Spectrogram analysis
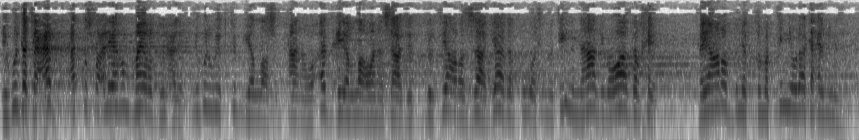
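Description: A high, bright-voiced man preaches at a brisk clip, telling stories and giving the people in them their own quoted words. His voice rings through a large hall with a long tail of reverb, and the recording sounds dull and lo-fi. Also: fairly even intonation. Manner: emotional, retells stories with quoted dialogue. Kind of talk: sermon storytelling.

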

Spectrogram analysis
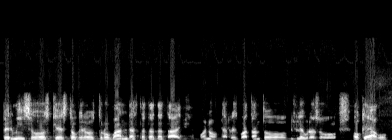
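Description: A man's voice: mid-range voice, level tone, brisk, dry recording, lo-fi sound. A middle-aged man from Mexico, a festival organizer, chatting in an interview, joking and effusive with frequent tag questions. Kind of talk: casual interview chat.

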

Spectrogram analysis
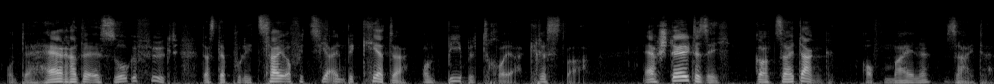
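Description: A man reading a first-person memoir aloud, telling it in a dramatic, expressive way. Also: lowish voice, unhurried, no room sound. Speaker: audiobook reader.

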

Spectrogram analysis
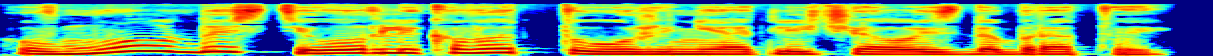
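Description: Woman reading an audiobook, calm and even, super mellow dark tone, dry close mic. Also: fairly low pitch, no echo. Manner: even, measured storytelling. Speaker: audiobook narrator. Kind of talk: scripted narration.

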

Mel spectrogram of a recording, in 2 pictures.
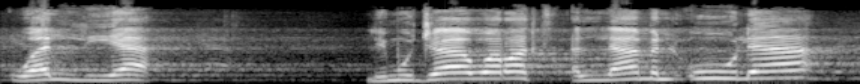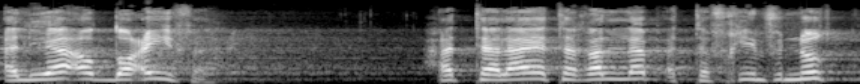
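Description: A man teaching Quran recitation rules, explaining and then slowly chanting each example word. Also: high-pitched, fairly bright tone, long reverb tail. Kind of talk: tajweed lesson with recited examples.

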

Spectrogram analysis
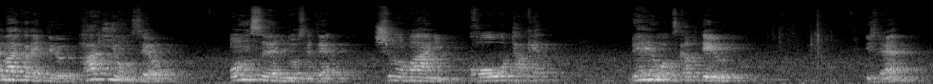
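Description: A man preaching a sermon as pastor, animated and often checking that listeners follow along. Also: a little high, slight background noise. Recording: echoey hall, voice from a distance.

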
